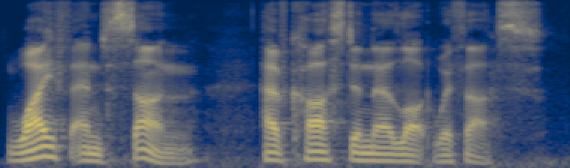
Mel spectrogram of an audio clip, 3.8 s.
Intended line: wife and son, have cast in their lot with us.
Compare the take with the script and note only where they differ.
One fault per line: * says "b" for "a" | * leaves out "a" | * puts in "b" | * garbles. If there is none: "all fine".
all fine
